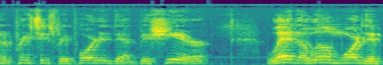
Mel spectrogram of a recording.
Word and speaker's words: Beshear: because this Beshear beat I pronounce it this year apparently and I'm waiting for it to come up again and it's not coming out of either it is apparently Beshear there's like a 5,000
